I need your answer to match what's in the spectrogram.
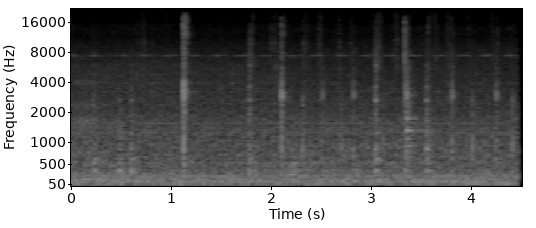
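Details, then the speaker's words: Junked John Deere riding mower being revived, key switched on while jumping the starter: quiet background with a few sharp irregular ticks and one crisp click as the fuel solenoid opens normally. Spark required bypassing the ground wire. "So you can hear that solenoid opening up. I don't know if it'll do that with the key off."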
